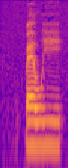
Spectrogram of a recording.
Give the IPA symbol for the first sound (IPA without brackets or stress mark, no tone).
k͡p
